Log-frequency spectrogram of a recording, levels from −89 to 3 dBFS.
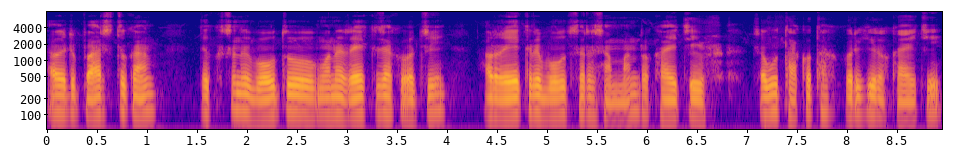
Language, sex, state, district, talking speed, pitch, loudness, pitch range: Odia, male, Odisha, Malkangiri, 155 wpm, 105 Hz, -20 LUFS, 100-115 Hz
